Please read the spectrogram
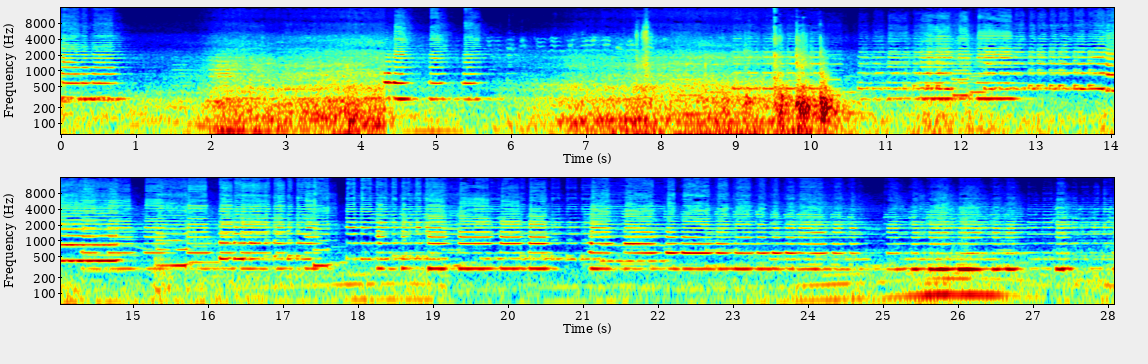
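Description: Trucks driving past with diesel engines running, and truck air horns blowing. From about ten seconds in, a multi-note musical air horn plays a tune of stepping notes.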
